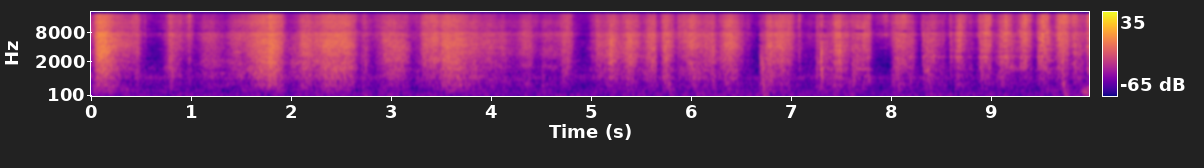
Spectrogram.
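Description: Rubbing and scraping of a cloth or abrasive over milk-painted rustic wooden sconces to distress the finish, with steady, close scratchy strokes repeating throughout.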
